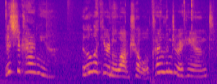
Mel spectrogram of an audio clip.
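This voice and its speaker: A woman's voice: high voice, animated, fast, a little mellow, soft background music, pitched above the performer's own voice. A woman voicing an earnest, polite, worried young girl in a visual novel, with a hesitant, pleading way of talking. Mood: polite, curious.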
